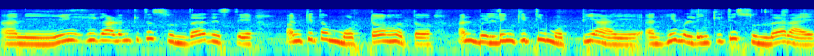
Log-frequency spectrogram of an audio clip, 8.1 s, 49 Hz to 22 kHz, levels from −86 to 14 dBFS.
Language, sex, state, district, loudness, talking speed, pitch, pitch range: Marathi, female, Maharashtra, Aurangabad, -11 LUFS, 160 wpm, 235 Hz, 195-270 Hz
